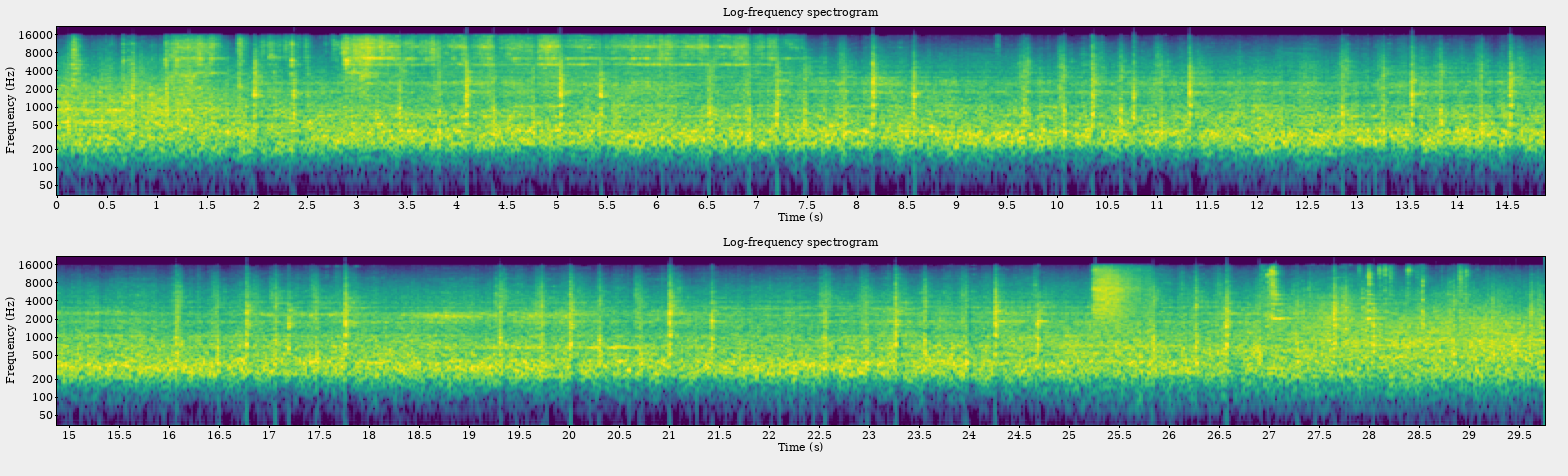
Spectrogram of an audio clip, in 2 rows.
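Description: Loco-hauled passenger train rolling steadily past close by: a Class 47 diesel locomotive, then the coaches' wheels clicking over the rail joints, then the rear Class 47 coming up. A brief high wheel squeal is heard about three seconds in and again near the end.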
